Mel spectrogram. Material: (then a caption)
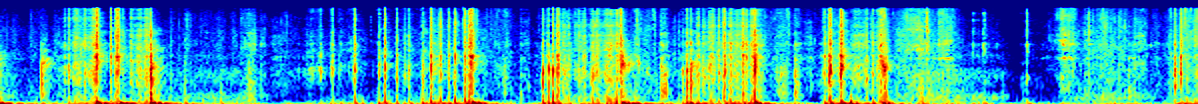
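Wood. A steel knife whittles the solid pale wood handle of a wooden spoon blank of light carving wood, held in both hands, in short paring cuts. Dry, crisp shaving and scraping strokes come in quick, uneven bursts with soft low thumps beneath them and brief pauses between runs of cuts.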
